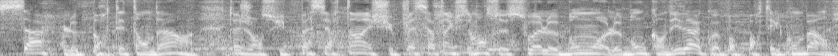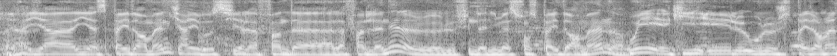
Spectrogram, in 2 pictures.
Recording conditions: busy venue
